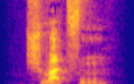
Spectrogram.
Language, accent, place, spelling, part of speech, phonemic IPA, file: German, Germany, Berlin, schwatzen, verb, /ˈʃvatsən/, De-schwatzen.ogg
- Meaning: to babble, waffle, prattle, chat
